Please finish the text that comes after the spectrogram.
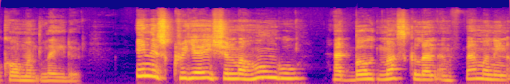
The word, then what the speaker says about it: Mahungu: So, the word Mahungu is constructed of three syllables. Ma, hu, and ngu.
